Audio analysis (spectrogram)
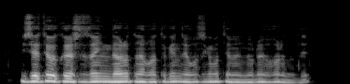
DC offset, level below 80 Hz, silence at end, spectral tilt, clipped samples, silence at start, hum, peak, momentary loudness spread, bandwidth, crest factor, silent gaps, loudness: under 0.1%; -50 dBFS; 0.4 s; -7 dB/octave; under 0.1%; 0.2 s; none; -6 dBFS; 12 LU; 10.5 kHz; 16 dB; none; -21 LUFS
